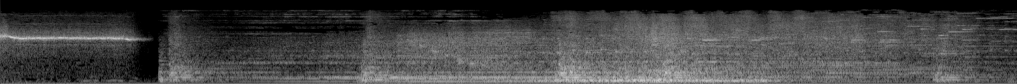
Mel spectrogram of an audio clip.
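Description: A shrill, sustained whistle from a jester at a masked party in a German radio drama, sharp and steady for over a second, then cut off as a low droning hum and murmuring take over.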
